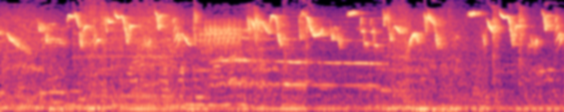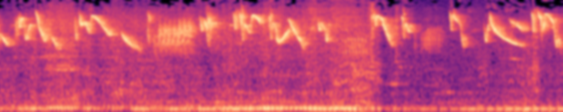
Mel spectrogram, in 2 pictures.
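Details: Caged sanger bird, kept for three months, learning its song: dense, rapid high chirps and downslurred notes pour out continuously, over a steady low hum.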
